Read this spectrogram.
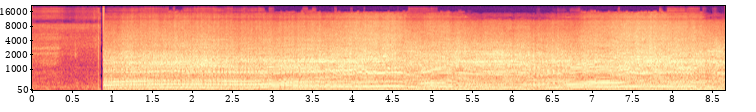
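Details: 1989 Honda Pilot with a swapped Ski-Doo 670 snowmobile engine, running in sand with paddle tires after seeming to load up: revs rise and fall under load but sound rough and flat, lacking pull. It feels like it's running on one cylinder, possibly from a fouled spark plug.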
